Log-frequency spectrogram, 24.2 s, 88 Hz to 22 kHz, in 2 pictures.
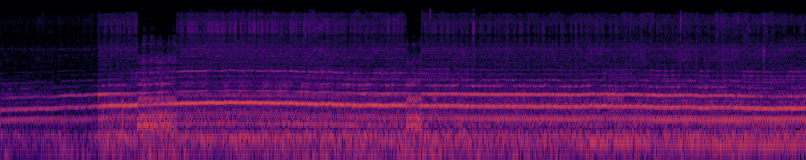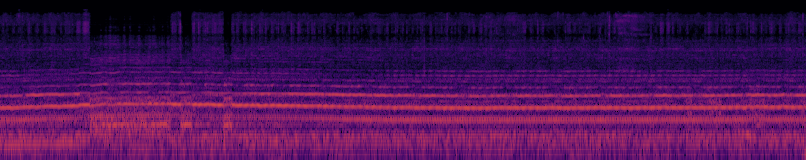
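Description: CYC Photon mid-drive e-bike motor running under power at around 1,500–1,700 rpm: a steady whine with several overtones that drifts gently up and down in pitch. It gets louder about a second and a half in.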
